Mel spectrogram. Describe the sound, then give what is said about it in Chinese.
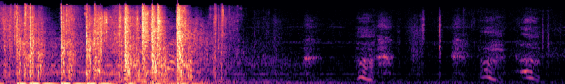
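In a film scene, loud, rapid bursts of gunfire crack out for about three seconds as the protagonist shoots two guards and a colonel, then die away into quieter strained gasps with a few scattered sharp clicks. “男主眼疾手快的解决掉两个卫兵，然后打死了上校。”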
